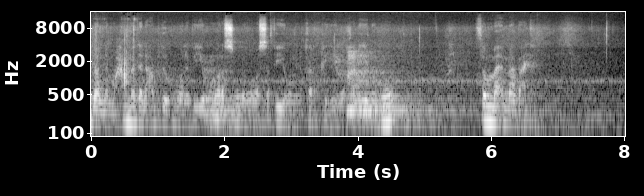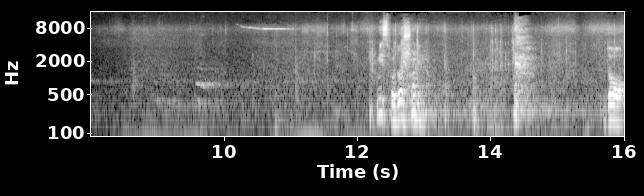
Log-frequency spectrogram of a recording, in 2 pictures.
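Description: A middle-aged man speaks calmly and slowly through a close microphone.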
